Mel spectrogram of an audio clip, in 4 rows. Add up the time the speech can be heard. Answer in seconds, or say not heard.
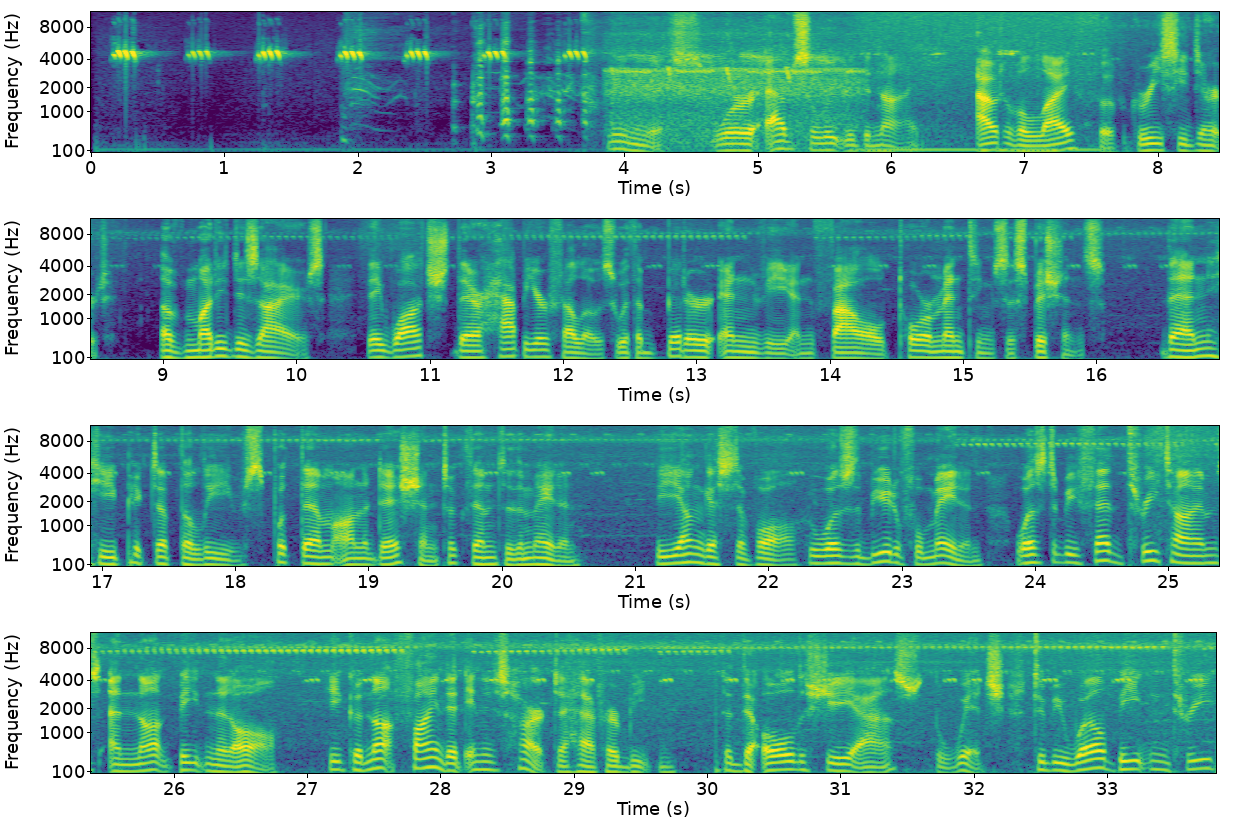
30 s.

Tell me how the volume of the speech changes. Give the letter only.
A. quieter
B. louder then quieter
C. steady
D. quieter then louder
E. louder
C.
